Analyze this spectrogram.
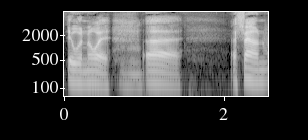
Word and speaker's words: Illinois: in like Illinois Illinois I pronounce the S Illinois uh I found like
